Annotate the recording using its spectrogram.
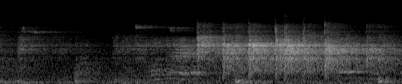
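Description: Volleyball being struck during a rally in a large gym hall that echoes: a sharp hit at the start and a few more knocks later, with players' voices swelling loudly in the second half.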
